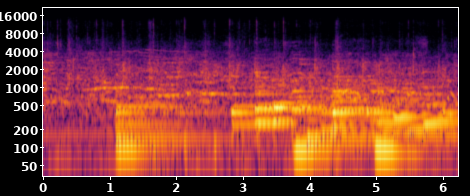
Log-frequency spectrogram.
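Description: Soft background music: held, sustained chords, the first coming in about a second in and then changing every second or so, under faint murmured voices.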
